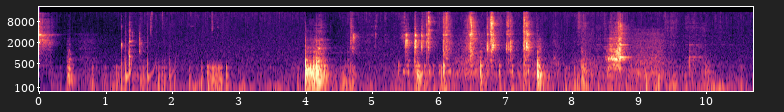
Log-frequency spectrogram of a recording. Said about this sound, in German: So, und dann schnappe ich mir meine Pfanne, stelle sie auf den Herd und mache die erstmal heiß. Kommt noch ein bisschen Öl hinzu. Ich nehme jetzt in dem Fall ein bisschen Olivenöl.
